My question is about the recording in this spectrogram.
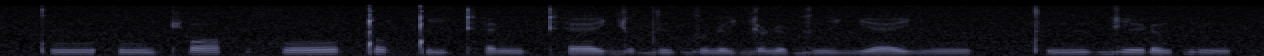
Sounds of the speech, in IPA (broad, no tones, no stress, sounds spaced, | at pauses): kʼ uː h uː cʰ ɔ | x oː ǃ o ǃ i kʰ ɛ ŋ i kʰ ɛː ɟ o d ɨ ɡ u ɳ ɨ ɟ ɔ ɳ ɨ ɡ ɨː ʎ ɛː ʎ uː | tʼ ɨː ɡ iː ɽ ɨ ɠ ɨː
